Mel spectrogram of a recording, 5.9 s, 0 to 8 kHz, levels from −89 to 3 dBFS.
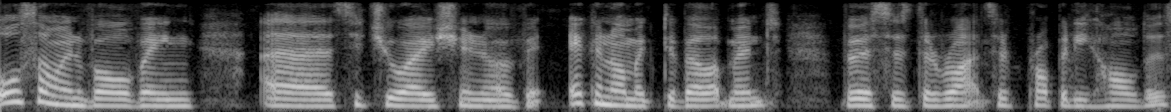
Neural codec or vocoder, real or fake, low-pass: none; real; 7.2 kHz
